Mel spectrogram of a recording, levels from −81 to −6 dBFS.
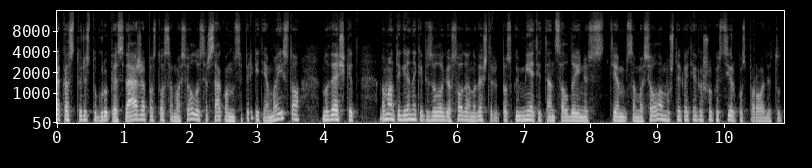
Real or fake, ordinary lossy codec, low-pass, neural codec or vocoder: fake; Opus, 32 kbps; 14.4 kHz; vocoder, 44.1 kHz, 128 mel bands, Pupu-Vocoder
